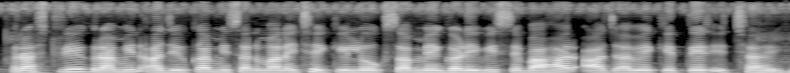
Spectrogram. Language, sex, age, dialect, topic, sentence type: Magahi, male, 18-24, Western, banking, statement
